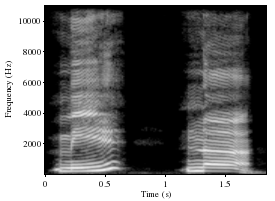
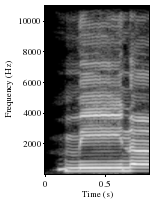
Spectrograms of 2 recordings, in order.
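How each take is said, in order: First: Meena drawn out very slowly, each sound held. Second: Said in the usual way. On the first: Shown as a demonstration. (Meena को बहुत धीरे खींचकर बोलें) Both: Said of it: "तो मिलके बन जाएगा".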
